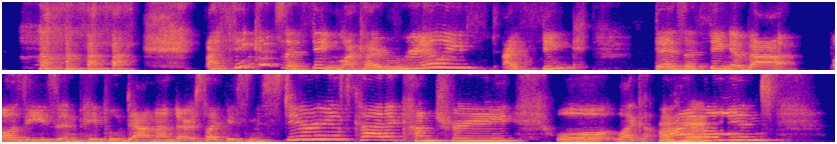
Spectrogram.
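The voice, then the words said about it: Australian accent. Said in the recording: “your Australian accent”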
